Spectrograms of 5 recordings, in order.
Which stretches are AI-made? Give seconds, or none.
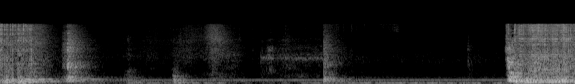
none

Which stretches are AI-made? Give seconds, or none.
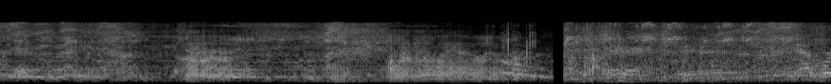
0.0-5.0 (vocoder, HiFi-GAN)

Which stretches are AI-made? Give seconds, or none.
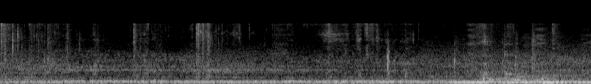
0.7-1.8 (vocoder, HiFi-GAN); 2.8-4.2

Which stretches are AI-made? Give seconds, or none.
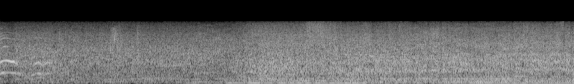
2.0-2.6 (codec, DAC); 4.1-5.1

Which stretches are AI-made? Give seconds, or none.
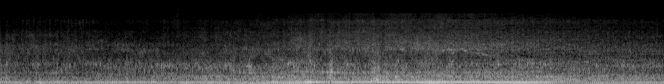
0.0-4.5 (codec, HILCodec)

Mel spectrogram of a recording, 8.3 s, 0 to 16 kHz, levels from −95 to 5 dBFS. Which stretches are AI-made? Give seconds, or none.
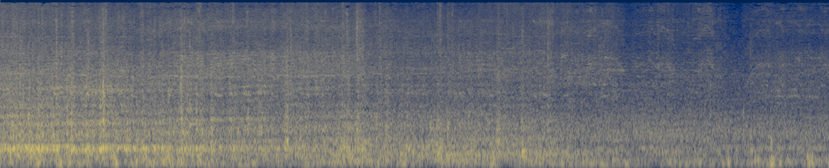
0.9-1.6 (vocoder, BigVGAN v2); 2.6-5.6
